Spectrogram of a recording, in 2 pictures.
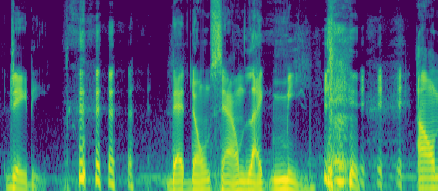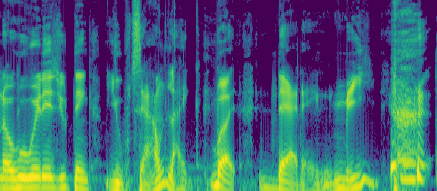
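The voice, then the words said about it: Imitates another person's voice. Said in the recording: “your impersonation of him ... it's dead on ... it's uncanny”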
